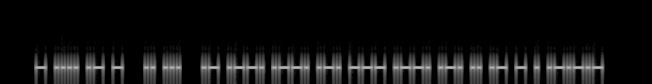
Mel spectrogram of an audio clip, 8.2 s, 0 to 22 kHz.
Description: Morse code, heard as a keyed tone, about 30 wpm, 700 Hz. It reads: THAT IS APPROPRIATE.
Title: Sentences from Top 900 Words 30wpm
